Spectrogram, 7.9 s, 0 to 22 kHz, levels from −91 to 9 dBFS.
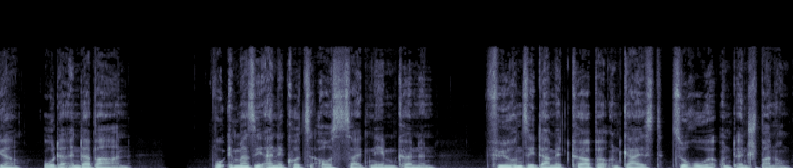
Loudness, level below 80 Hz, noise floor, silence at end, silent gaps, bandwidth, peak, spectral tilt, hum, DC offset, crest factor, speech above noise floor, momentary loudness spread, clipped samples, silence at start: -22 LUFS; -34 dBFS; -73 dBFS; 0.05 s; none; 16 kHz; -6 dBFS; -6 dB/octave; none; under 0.1%; 16 dB; 53 dB; 10 LU; under 0.1%; 0 s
